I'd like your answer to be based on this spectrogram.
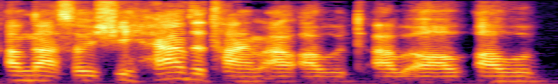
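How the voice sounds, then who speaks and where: This man's medium-pitched voice is pushed and bright, steady in tone and fast, with no echo in the recording. It's a casual consulting chat where he eagerly coaches an insurance agent, restarting often, repeating his opening words, and saying "to be honest with you."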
